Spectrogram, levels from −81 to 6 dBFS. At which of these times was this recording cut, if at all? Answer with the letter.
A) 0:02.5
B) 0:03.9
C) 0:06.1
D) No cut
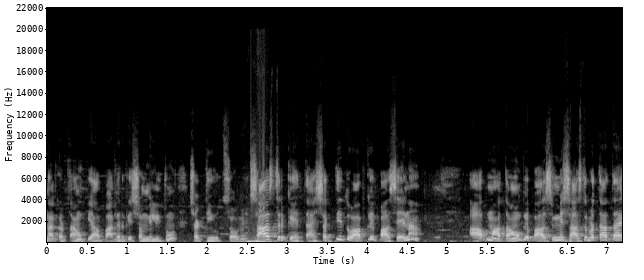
A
